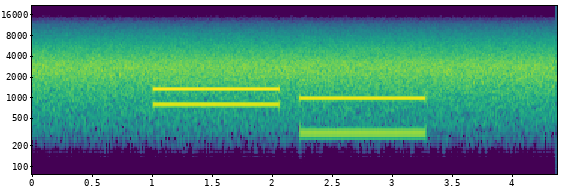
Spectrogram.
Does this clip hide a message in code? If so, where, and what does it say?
Yes: aircraft SELCAL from 1.0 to 3.3 s, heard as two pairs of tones, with radio hiss. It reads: KR-AM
